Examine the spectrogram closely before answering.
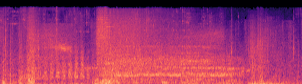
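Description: A metal weapon swings and strikes with a heavy thud.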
